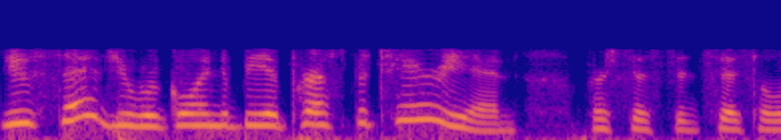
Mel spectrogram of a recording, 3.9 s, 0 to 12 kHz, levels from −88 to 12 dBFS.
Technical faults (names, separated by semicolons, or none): GSM full-rate codec; lost GSM frames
